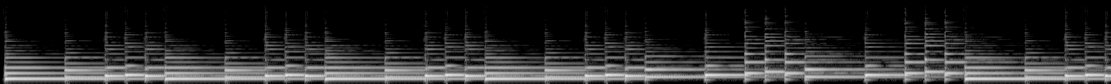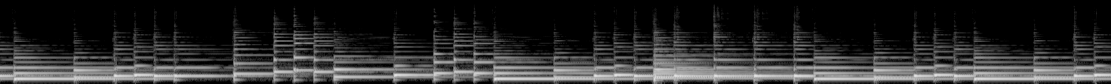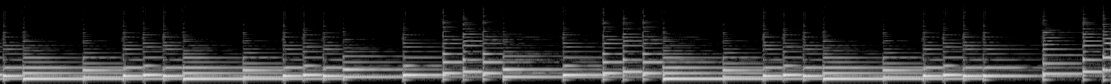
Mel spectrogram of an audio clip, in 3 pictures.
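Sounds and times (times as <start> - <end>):
ukulele playing rock and roll exercise: 0.0 - 33.3.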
